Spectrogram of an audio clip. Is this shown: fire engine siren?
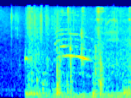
no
